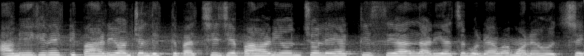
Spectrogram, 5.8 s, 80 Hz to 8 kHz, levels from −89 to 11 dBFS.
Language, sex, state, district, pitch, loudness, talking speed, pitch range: Bengali, female, West Bengal, Jalpaiguri, 250 Hz, -14 LUFS, 185 wpm, 235-270 Hz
